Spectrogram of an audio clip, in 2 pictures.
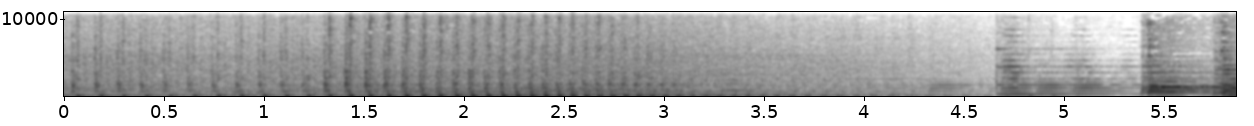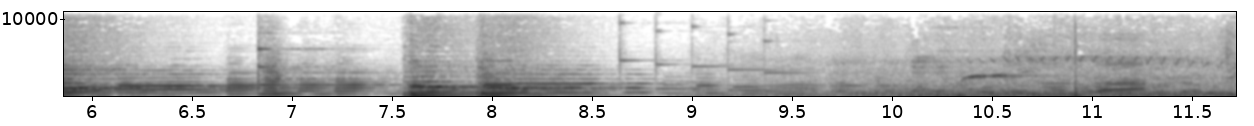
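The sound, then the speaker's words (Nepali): A tempo three-wheeler's engine starting, with rapid loud low-pitched pulses that gradually fade, followed by a bright tinkling jingle-like melody with clatter. “ल मैले tempo start गरेँ है त”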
